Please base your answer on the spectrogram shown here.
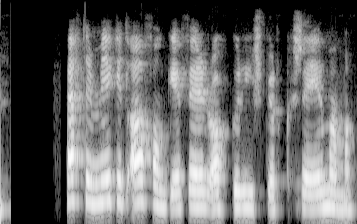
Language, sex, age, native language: Icelandic, female, 11, Icelandic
